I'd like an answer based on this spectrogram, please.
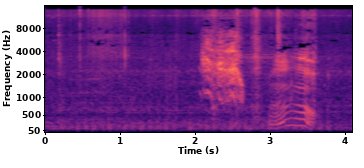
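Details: Orange cat living at a pagoda, approaching a visitor and wanting to be touched, gives two meows: a bright, strained cry, then a lower, arched, rising-and-falling mew about a second later, with a person talking softly and a low background rumble.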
